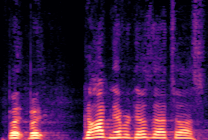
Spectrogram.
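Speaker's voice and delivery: ordinary delivery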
